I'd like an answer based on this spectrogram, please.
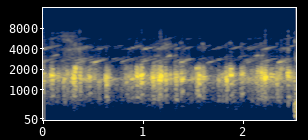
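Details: Wood Frog, among the first frogs heard in March and April, its calls likened to ducks: a continuous chorus of low clucking, quacking notes, densely overlapping with no pauses.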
